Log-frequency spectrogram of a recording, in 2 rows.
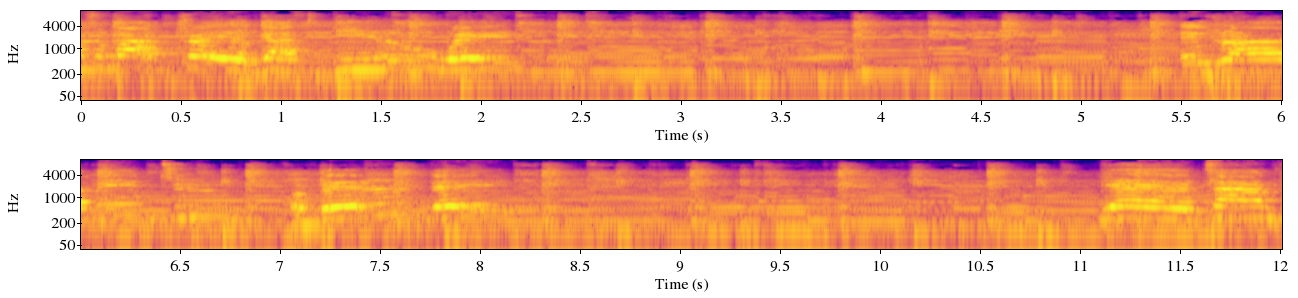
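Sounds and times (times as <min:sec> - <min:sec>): electric guitar strumming: 0:02.8 - 0:12.0.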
